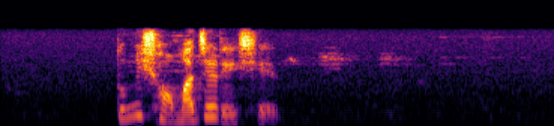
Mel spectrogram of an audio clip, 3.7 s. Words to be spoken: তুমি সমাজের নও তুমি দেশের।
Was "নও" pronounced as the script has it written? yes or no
no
